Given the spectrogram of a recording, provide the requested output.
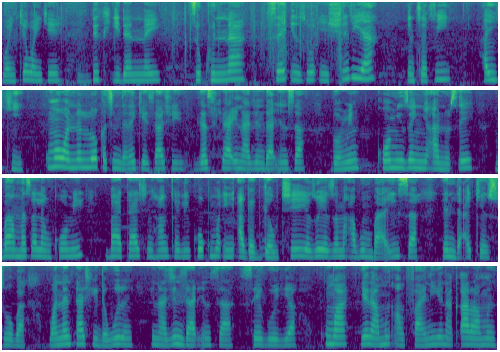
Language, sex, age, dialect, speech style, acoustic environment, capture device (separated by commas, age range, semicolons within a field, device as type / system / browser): Hausa, female, 18-24, Nigeria - Kano, excited, nature, mobile / Linux / Chrome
